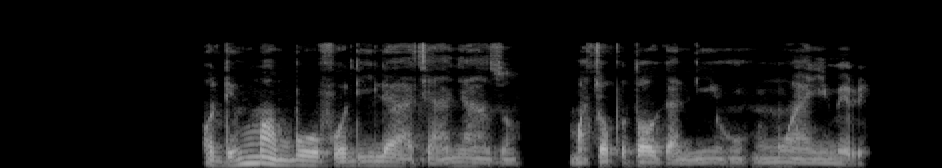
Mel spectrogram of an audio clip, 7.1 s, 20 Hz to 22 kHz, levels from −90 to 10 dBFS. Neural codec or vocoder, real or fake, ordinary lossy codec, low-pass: codec, 16 kHz, 16 kbps, FreqCodec, smaller model; fake; none; none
